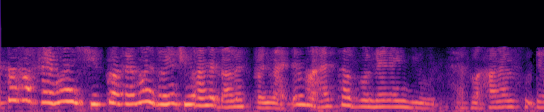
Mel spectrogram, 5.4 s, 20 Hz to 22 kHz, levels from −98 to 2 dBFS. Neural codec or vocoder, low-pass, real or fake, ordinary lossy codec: codec, 16 kHz, 2 kbps, FreqCodec, smaller model; 7.2 kHz; fake; AAC, 16 kbps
